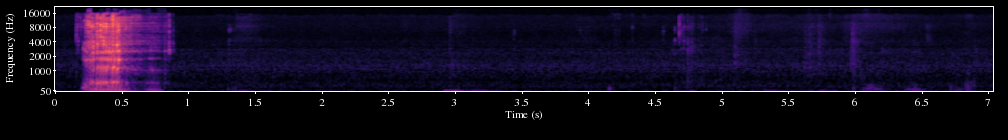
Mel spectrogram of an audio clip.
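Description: One loud, deep burp, then quieter belches and throat sounds in a quiet room; ordinary eructation.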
